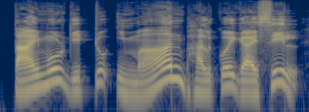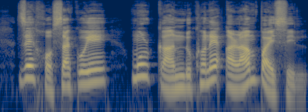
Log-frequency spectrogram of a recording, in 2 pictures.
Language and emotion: Assamese, happy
